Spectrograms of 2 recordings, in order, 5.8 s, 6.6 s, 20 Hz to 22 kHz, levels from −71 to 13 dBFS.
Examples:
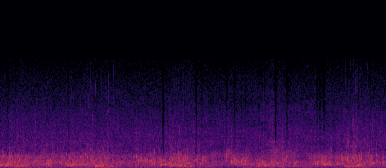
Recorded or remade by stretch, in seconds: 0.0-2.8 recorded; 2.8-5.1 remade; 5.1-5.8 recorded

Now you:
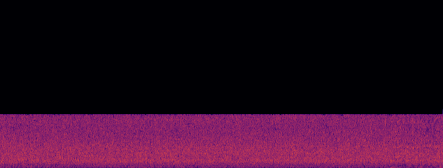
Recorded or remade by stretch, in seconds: 0.0-5.9 recorded; 5.9-6.6 remade

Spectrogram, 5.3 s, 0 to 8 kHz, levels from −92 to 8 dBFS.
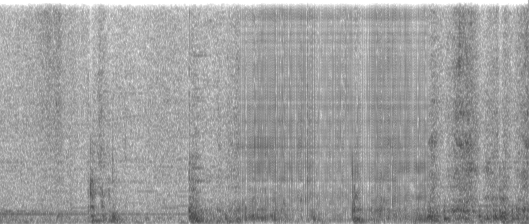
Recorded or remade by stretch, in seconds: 0.0-2.4 recorded; 2.4-4.3 remade; 4.3-5.3 recorded

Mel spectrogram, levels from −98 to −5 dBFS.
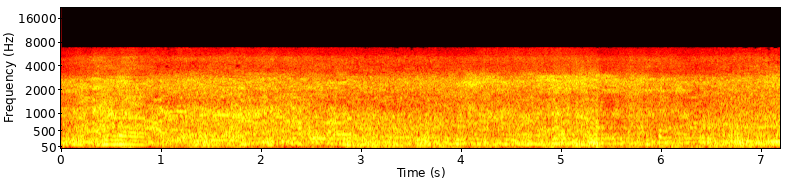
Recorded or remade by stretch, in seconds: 0.0-1.0 remade; 1.0-1.8 recorded; 1.8-2.9 remade; 2.9-3.8 recorded; 3.8-6.5 remade; 6.5-7.2 recorded

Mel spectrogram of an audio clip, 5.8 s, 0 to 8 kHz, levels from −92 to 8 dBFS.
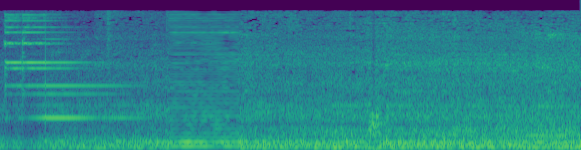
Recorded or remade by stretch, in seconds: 0.0-1.7 recorded; 1.7-2.4 remade; 2.4-5.8 recorded

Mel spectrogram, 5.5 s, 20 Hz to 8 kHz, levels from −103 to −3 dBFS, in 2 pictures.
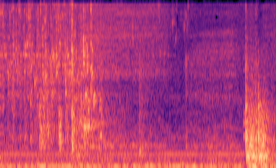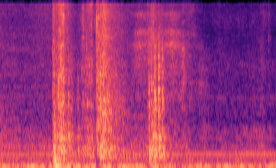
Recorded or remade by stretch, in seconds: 0.0-5.5 recorded

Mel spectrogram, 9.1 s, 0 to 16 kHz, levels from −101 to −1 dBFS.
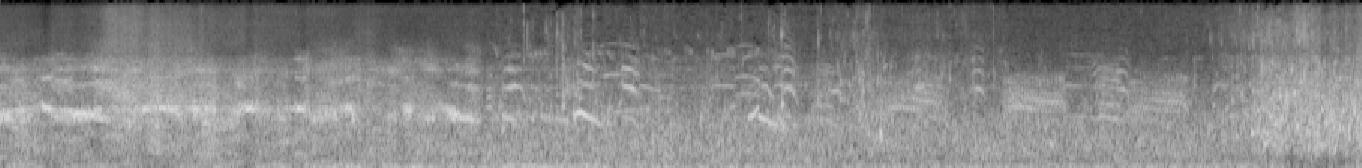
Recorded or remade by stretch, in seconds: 0.0-3.2 remade; 3.2-9.1 recorded

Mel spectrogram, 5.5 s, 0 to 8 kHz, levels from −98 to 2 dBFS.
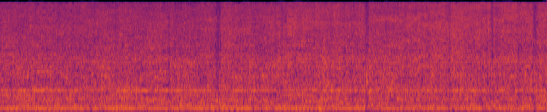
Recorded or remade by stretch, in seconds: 0.0-5.5 remade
